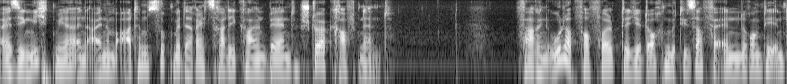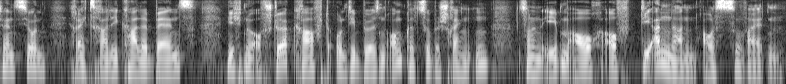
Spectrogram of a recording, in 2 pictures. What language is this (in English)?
German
